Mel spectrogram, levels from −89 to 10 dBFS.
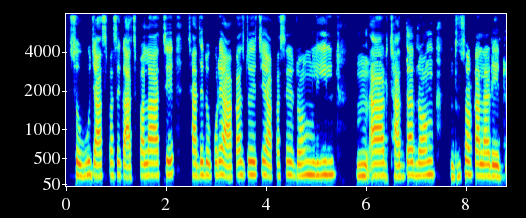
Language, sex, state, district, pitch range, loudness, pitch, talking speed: Bengali, female, West Bengal, Dakshin Dinajpur, 200-225 Hz, -17 LUFS, 210 Hz, 115 wpm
